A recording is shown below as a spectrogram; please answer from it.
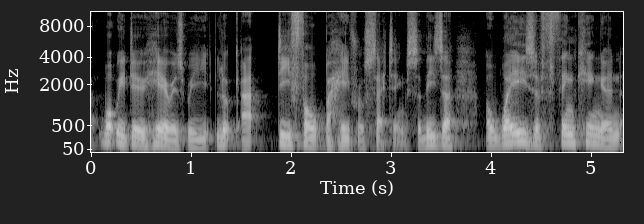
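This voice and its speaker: A man co-founding a small company, giving a competition pitch in an earnest way and often restarting and repeating words. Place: event hall.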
